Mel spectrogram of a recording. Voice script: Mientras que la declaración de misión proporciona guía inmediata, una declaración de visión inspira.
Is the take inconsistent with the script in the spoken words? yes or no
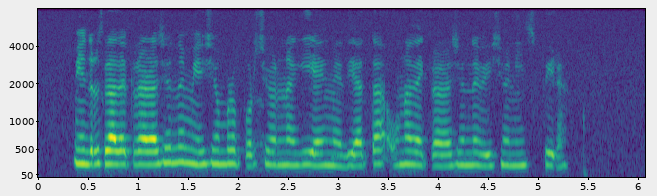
yes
